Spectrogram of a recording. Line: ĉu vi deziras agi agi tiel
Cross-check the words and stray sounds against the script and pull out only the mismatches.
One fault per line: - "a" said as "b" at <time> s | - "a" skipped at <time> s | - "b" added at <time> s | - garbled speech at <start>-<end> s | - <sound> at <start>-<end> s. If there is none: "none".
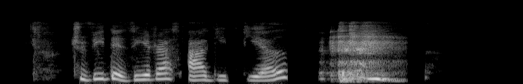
- "agi" skipped at 2.3 s
- throat clearing at 3.2-4.1 s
